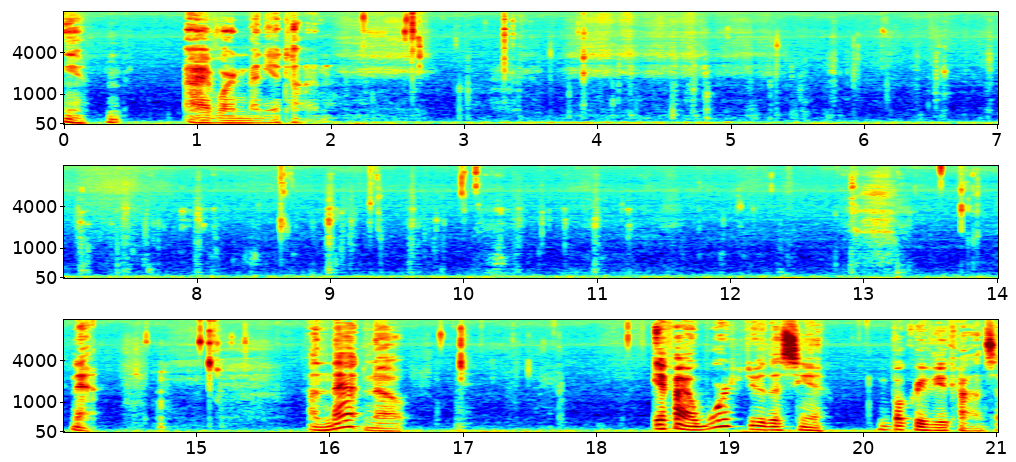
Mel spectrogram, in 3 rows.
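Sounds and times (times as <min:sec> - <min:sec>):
steady low hum: 0:00.0 - 0:21.0
wet chewing with mouth clicks: 0:02.2 - 0:15.5, 0:16.6 - 0:18.4.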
